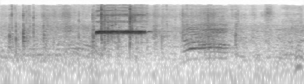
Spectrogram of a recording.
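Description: Hockey sticks clack against each other and a ball on asphalt in a scramble at the goal.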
